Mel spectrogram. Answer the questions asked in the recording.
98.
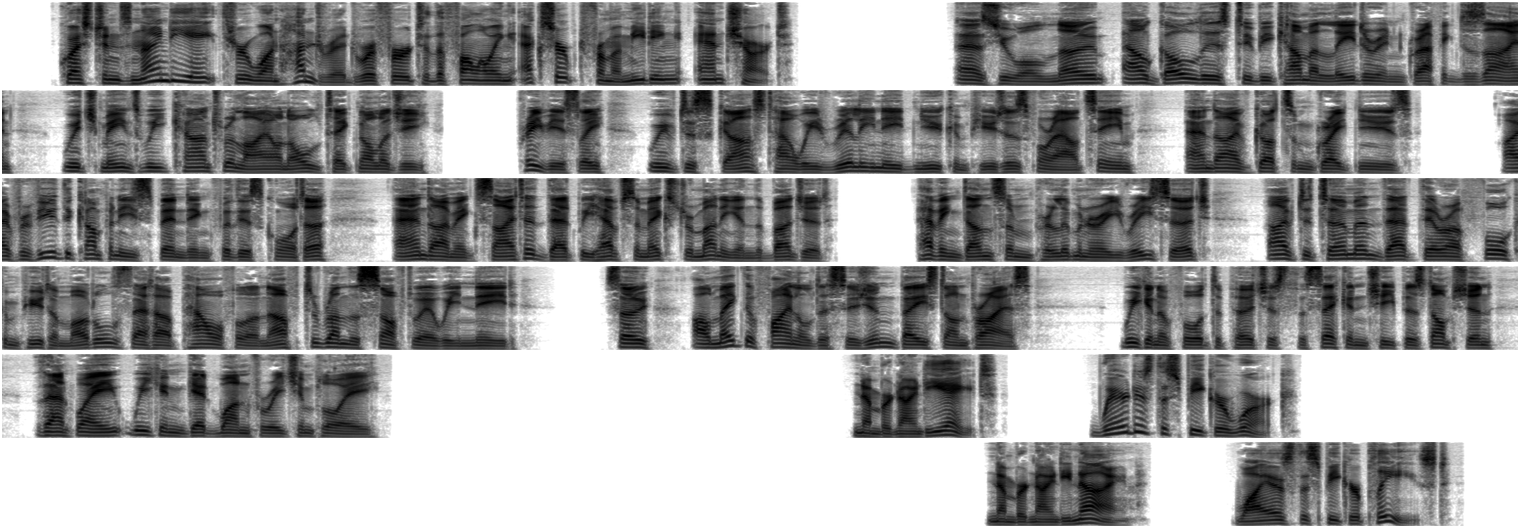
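At a graphic design company
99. There is extra money in the budget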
